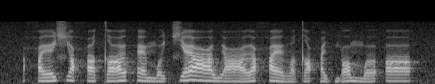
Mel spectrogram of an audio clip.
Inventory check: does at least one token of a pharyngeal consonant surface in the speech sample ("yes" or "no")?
yes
